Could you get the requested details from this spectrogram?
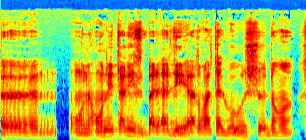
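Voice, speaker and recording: Speaking with a normal speaking voice, a man at a fairly low pitch uses lively intonation. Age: 50s. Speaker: caller to a relationship advice show. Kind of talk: casual chat.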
